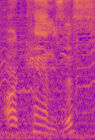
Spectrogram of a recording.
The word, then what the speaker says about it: Arkansas: It's a little chilly this morning, but we are in downtown Little Rock, Arkansas. Arkansas. Spell it.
